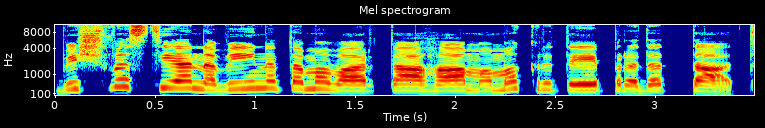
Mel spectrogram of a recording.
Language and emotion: Sanskrit, neutral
